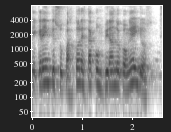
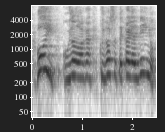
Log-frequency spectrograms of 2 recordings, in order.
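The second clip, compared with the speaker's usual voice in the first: high, loud startled warning; hurried, high-pitched imitation of panic; mock alarm; 8 semitones higher, 4 dB louder than usual. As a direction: cry out as if the baby's falling. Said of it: "Así se te cae y dice".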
